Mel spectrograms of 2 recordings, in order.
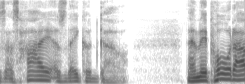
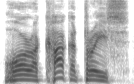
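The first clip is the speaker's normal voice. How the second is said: loud, slow, raised yell; 6 semitones higher, 5 dB louder, slower than usual. A narrator's reading. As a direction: yell a rival guess, drawn out. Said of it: "yelled the chief of police".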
